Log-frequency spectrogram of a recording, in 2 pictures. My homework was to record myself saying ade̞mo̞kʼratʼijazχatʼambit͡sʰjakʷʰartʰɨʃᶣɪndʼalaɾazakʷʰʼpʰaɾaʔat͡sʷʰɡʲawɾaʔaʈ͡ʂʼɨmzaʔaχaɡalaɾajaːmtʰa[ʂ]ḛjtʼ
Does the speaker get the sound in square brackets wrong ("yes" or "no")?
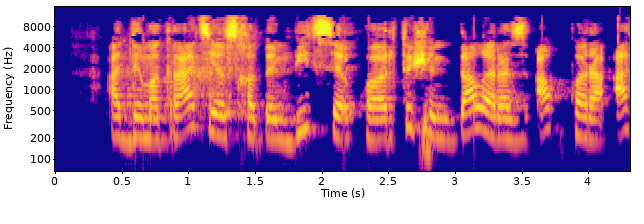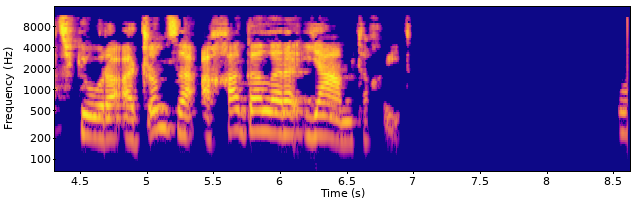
yes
